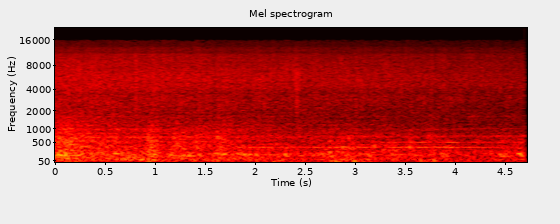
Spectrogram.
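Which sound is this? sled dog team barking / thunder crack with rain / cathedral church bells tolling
thunder crack with rain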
